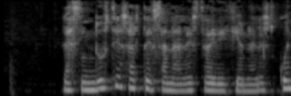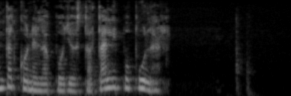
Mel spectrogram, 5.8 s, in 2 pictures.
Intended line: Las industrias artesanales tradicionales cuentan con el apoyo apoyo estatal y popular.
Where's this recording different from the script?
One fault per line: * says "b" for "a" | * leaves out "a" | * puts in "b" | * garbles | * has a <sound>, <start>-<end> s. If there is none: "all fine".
* leaves out "apoyo"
